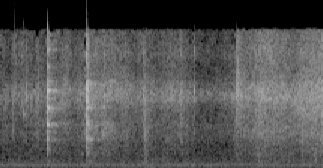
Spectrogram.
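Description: A metal fork lightly clinking against a ceramic bowl a couple of times, then scraping softly through the stir-fried squash, over a faint steady hum.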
